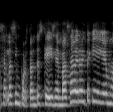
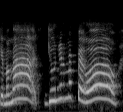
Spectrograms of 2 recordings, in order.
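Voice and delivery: acted-out shout at a higher pitch; 6 semitones higher than usual. Retelling how, as a child, he shouted to his mother about his brother: retelling a childhood shout. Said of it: "o yo gritaba de que".

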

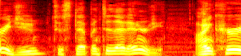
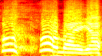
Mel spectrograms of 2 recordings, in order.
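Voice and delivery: very loud, high words bursting through laughter; 8 semitones higher, 9 dB louder than usual. Leading others in a laughing exercise, laughing while talking. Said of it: "Just laugh".

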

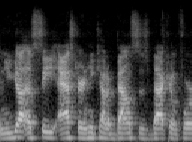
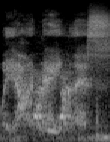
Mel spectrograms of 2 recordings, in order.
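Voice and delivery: breathy, hushed, whispered tree voice; 7 dB quieter than usual. The speaker relays what the nameless trees say; tree's voice. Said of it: "You hear the tree's voice".

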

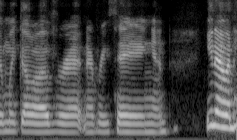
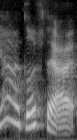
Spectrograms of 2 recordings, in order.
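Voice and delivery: put-on sweet voice, much higher and faster; 8 semitones higher than usual. Retelling his answer to the speaker's lunch invitation, imitating him saying it sweetly. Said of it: "he so sweetly said".

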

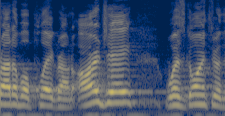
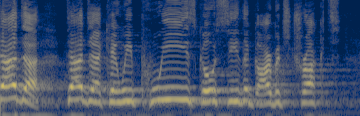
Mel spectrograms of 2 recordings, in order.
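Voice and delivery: put-on frantic begging child voice, higher pitch; 5 semitones higher than usual. Retelling how a three-year-old squirmed and begged: imitating RJ frantically begging. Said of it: "frantically saying".

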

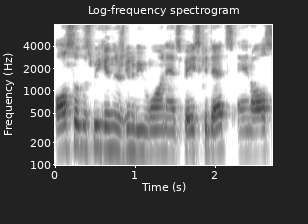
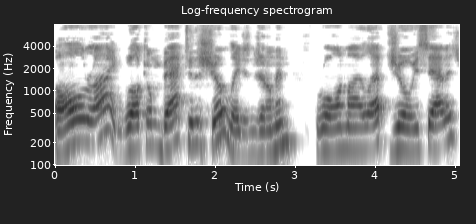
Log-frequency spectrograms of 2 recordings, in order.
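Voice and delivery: radio-style, announcer-like host voice; 4 dB louder than usual. A co-host, asked for his podcast voice, opens the show; podcast host voice. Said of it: "podcast voice, now".

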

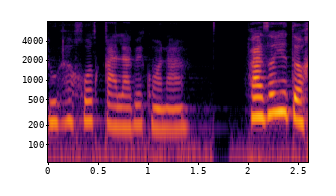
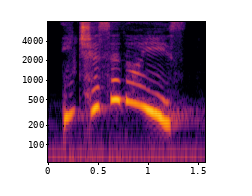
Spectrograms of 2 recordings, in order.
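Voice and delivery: astonished, surprised, very high exclamation; 9 semitones higher, 3 dB louder than usual. Narrator reads Abbad's question as he enters the room, surprised. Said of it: "عباد با تعجب گفت".

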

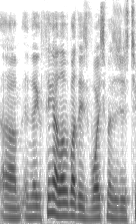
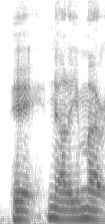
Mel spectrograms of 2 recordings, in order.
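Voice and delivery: put-on deep gravelly voice, quieter; 8 dB quieter than usual. Praising another speaker's voice and copying it: imitating Chris's deep gravelly voice. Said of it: "that deep, gravelly voice".

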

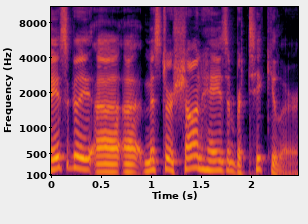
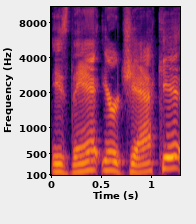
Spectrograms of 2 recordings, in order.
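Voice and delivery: put-on Chicago accent. Recalling a live show episode, the speaker quotes her line in Lauren Lapkus Chicago accent. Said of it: "slipped into her Chicago accent".

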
